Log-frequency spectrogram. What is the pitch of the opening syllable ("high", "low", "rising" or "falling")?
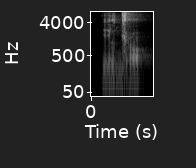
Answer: low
